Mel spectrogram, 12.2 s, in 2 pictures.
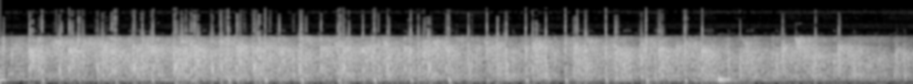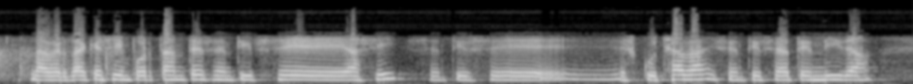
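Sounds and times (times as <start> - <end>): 
audience applauding: 0.0 - 6.3
speech: 6.3 - 12.1.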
